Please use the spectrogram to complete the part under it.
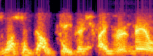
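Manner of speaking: gravelly, dry voice. Telling a joke to the others as a Dyche impression: Sean Dyche impression. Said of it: "let me do you a, a Dyche impression".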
